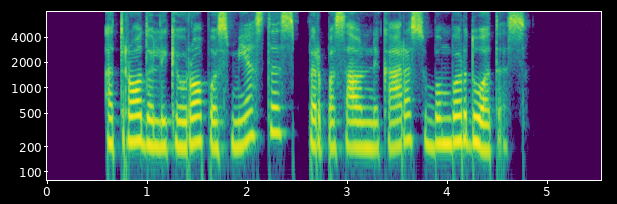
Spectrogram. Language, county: Lithuanian, Vilnius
